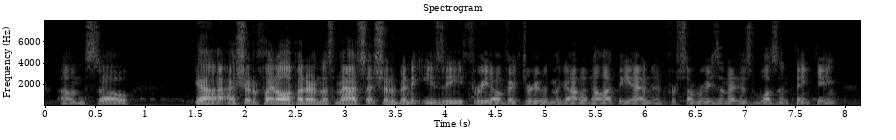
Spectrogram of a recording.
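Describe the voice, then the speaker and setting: Over background music, a man of medium pitch talks at a very fast pace with fairly even intonation and big swings in loudness. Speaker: gaming video creator. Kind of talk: post-match commentary. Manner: halting, many fillers.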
